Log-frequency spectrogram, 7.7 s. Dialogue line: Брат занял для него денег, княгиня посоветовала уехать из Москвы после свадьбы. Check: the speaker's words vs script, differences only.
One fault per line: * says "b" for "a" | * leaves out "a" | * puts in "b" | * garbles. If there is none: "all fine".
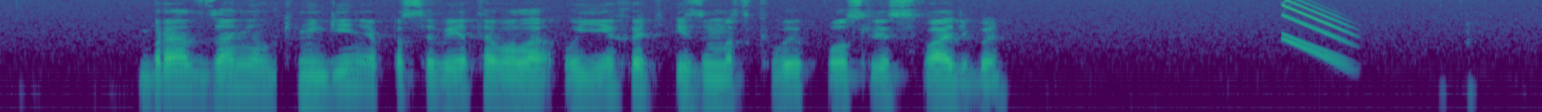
* leaves out "для него денег"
